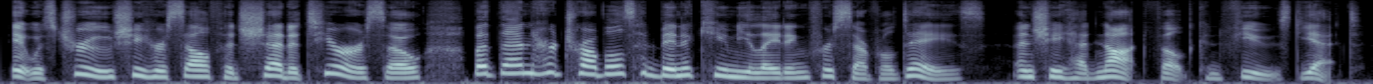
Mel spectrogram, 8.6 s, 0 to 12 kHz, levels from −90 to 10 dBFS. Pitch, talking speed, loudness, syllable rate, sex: 210 Hz, 195 wpm, -20 LUFS, 5.0 syllables/s, female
